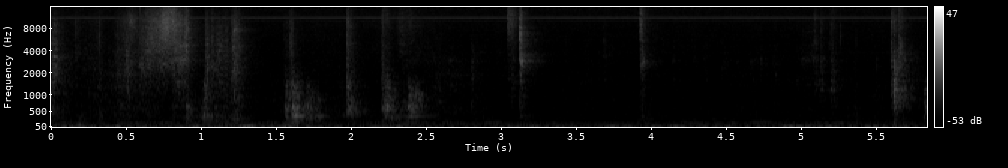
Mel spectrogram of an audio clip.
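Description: A magnetic paper-feel screen protector being handled and laid onto an iPad Pro: a brief faint rustle, then soft handling sounds and a few light, separate clicks as it is fitted.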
